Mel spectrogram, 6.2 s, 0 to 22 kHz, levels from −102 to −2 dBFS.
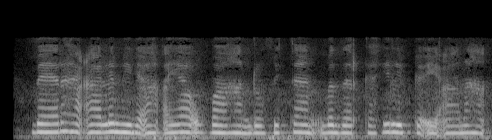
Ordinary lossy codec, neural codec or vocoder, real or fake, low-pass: MP3, 48 kbps; none; real; 7.2 kHz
